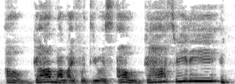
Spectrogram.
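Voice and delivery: loud rising gush ending high; overjoyed. Real, not acted. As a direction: let the joy burst out. Overwhelmed with joy.

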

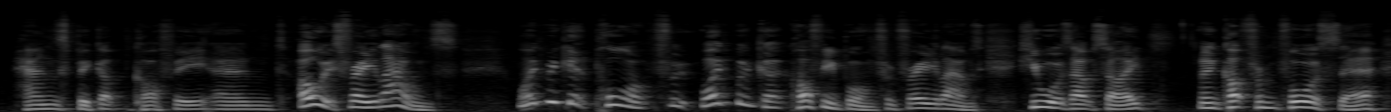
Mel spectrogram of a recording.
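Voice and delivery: ordinary talk, nothing marked

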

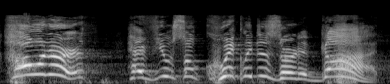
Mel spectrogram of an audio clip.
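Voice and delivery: high, loud, shocked rebuke; harsh scolding at the top of the voice; stern, outraged Paul. Acted. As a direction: shout it in stunned indignation, stretching the key words. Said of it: "ものすごい厳しい口調でですね".

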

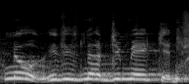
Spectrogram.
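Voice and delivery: high-pitched, badly faked Indian-Italian accent; botched Indian-Italian accent. Defending his accent attempt to her, botched Indian-Italian accent. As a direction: protest in a muddled mock Indian-Italian accent. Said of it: "trying to do an accent where I was trying to be Indian and, or Italian".

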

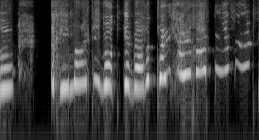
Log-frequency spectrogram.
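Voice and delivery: high-pitched, climbing excited retelling; excited announcement. Retold or imitated. Friend retelling the news of an imminent wedding, excited.

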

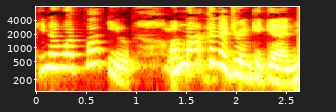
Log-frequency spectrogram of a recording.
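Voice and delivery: loud, high defiant snap; angry retort. Retold or imitated. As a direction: spit it back at him, fed up. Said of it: "but I also got mad".

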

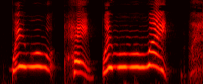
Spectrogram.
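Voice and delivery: high, loud rapid waits; hammed-up frantic plea; urgent calling out. Stranded kids call after hero.

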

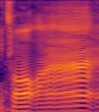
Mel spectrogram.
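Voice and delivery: lightly imitated addict's slack, drawn-out drawl; heroin addict's drawl. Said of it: "that's how they talk".

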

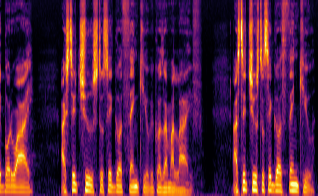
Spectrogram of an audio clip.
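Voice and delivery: low, subdued, heartfelt testimony; emotional. Real, not acted. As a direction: speak softly and low, weighed down by feeling. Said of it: "the reason why I am sounding like this".

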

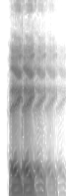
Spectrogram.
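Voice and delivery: auto-tuned greeting; hard tune effect. Shown as a demonstration. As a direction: call out through hard tune. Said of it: "this is what hard tune sounds like".

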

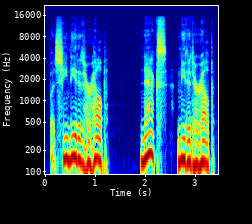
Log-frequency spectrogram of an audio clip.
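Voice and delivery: plain reading voice

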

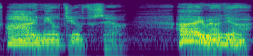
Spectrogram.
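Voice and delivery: low, slow hammed-up moaning; mock lament to God; despairing groan. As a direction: sink into comic despair. Despairing after the quarrel.

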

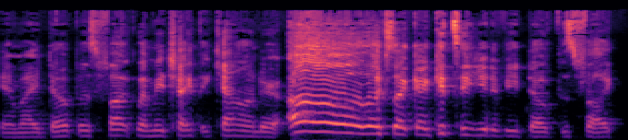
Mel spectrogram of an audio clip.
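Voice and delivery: cocky Nintendo voice. Retold or imitated. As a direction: brag like a company full of itself, ending in a loud whoop. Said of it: "Nintendo's like".

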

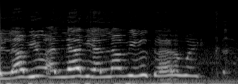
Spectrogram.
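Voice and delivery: getting emotional. Real, not acted. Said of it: "Get all emotional".

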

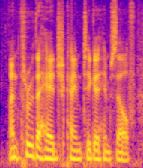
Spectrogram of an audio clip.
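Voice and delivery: usual speaking voice

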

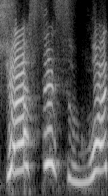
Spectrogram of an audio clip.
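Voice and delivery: high, loud, drawn-out mock echo; exasperated mock repeat. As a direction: throw the line back, loud and incredulous. Throws quoted line back, exasperated.

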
